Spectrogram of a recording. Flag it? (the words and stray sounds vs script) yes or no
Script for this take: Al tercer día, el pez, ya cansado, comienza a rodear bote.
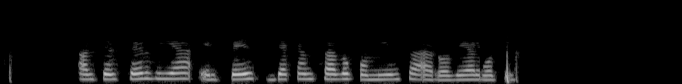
no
